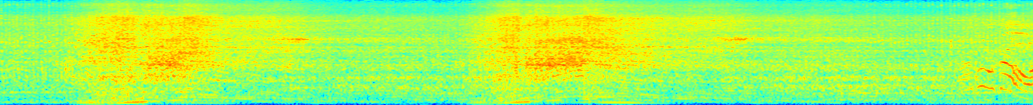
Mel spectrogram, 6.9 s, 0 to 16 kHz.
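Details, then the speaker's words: 2005 Mercedes E320 CDI turbo diesel after installing larger billet ball-bearing turbo, stock silencer still fitted: two free revs each swelling into a clean rising whoosh over diesel clatter; turbo maybe slightly louder, spools smoothly—healthy. "the turbo does sound like it's pulling a little bit louder that could be because we don't hear"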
